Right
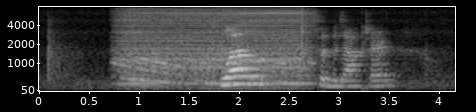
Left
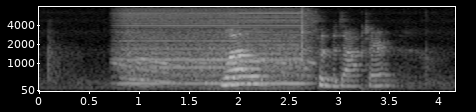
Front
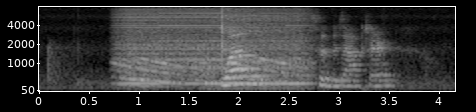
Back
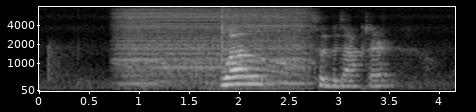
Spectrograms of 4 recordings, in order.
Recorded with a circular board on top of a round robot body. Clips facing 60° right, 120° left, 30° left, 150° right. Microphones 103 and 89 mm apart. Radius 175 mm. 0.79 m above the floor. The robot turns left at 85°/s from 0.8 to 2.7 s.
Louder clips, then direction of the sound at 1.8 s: Right 3 dB, back 4 dB; 135° right.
